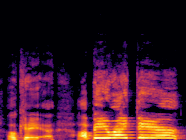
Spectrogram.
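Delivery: very high, loud call to the bar. Acted. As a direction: shout toward the customer. Calling out to customer.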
